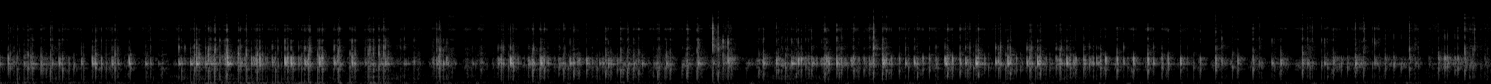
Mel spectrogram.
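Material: Wood.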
